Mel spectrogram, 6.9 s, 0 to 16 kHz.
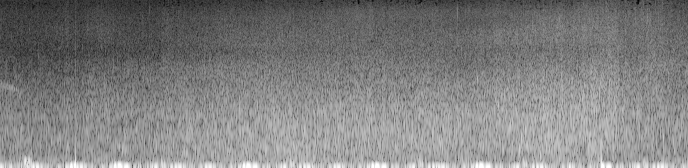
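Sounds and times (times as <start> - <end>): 
gentle waves lapping on a beach: 0.0 - 6.8.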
